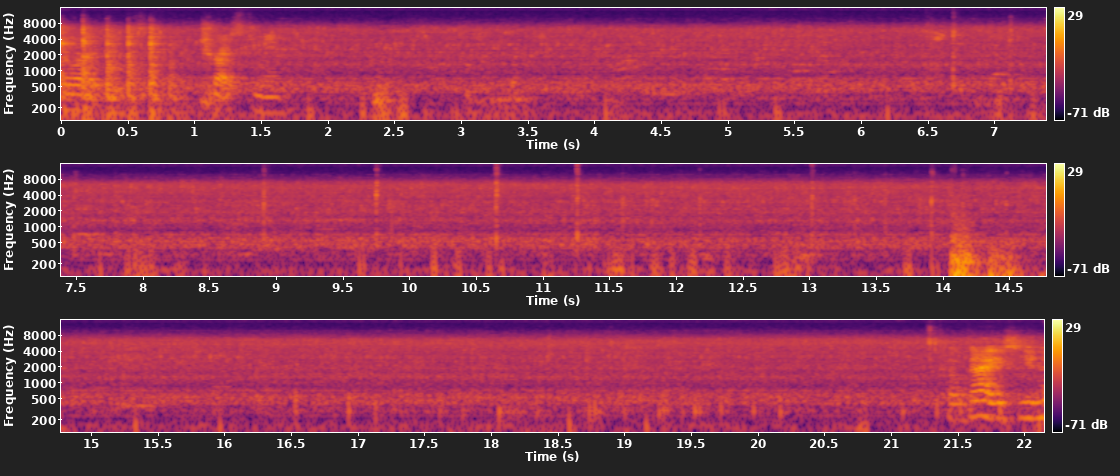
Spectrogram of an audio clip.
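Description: A pot of thick sauce bubbles softly as it simmers.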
